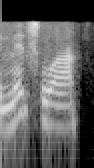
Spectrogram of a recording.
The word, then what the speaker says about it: mitzvah: The Hebrew word for commandment is mitzvah, according to the Afro-Semitic, Afro-Asiatic pronunciation. Mitzvah. Modern Hebrew will be said as mitzvah.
